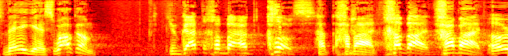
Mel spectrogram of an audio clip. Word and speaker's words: Chabad: You got the Chabad close. Chabad. Chabad. Chabad. All right. Hanukkah. Am I pronouncing it correct?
